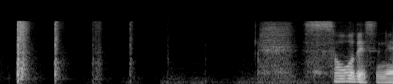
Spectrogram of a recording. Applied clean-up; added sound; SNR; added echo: neural mask model RNNoise.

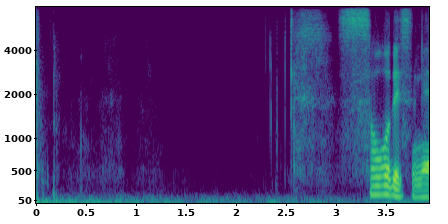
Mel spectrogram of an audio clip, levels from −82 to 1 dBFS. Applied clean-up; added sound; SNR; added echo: neural diffusion model UNIVERSE++.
